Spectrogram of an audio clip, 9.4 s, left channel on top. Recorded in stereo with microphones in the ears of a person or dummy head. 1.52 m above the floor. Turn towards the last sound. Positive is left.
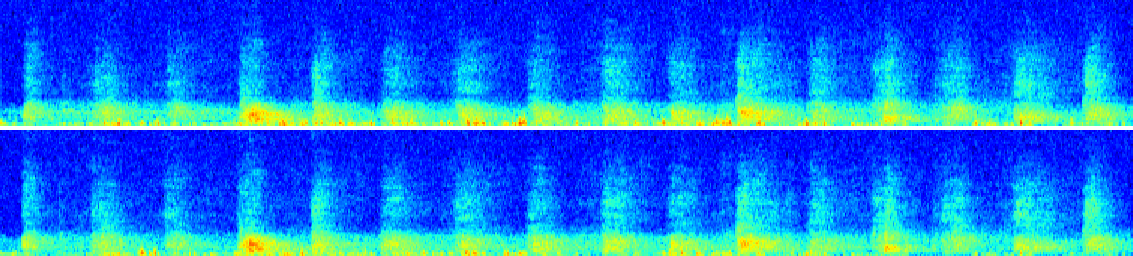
turn(degrees=0)  # may be behind; listen again after turning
